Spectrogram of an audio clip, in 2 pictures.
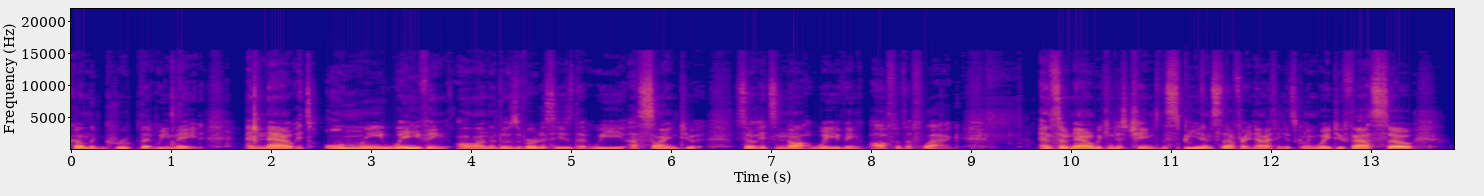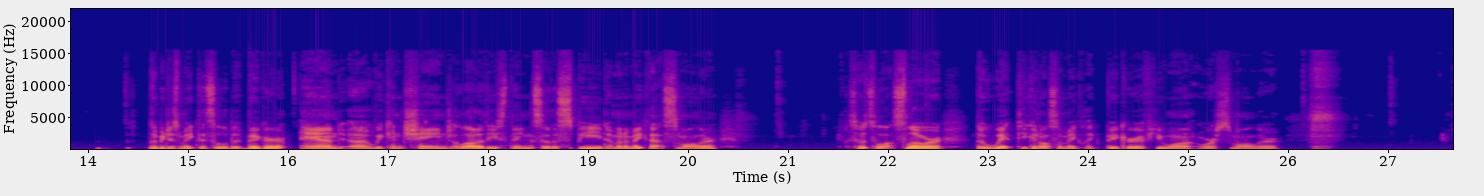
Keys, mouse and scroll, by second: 0.9 click, 1.3 middle click, 1.7 space, 1.8 middle click, 1.8-4.4 scroll down 2, 6.7 shift+middle drag, 6.9 scroll up 2, 7.7 scroll down 2, 7.9-9.6 middle drag, 9.6 KP_0, 10.4-13.5 shift+middle drag, 14.2-16.9 drag, 16.9-18.3 shift+middle drag, 18.3-25.4 drag, 26.9-27.6 drag.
